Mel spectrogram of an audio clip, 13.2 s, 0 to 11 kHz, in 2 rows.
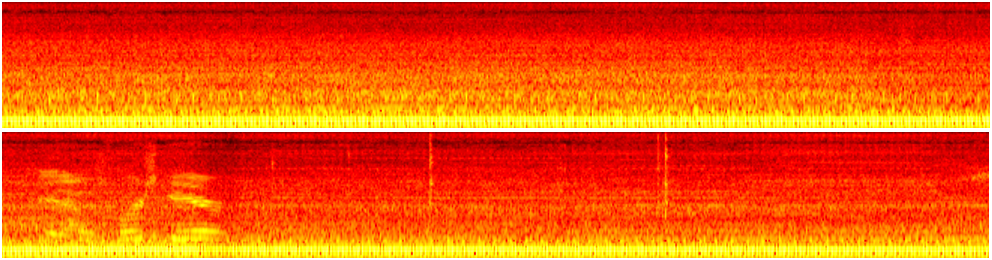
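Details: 1965 John Deere 1010 with suspect maintenance, Stanley muffler, about 1000 rpm in first gear: a steady low drone with a constant hum; the transmission is noisier than the 1963's, cause unconfirmed.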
